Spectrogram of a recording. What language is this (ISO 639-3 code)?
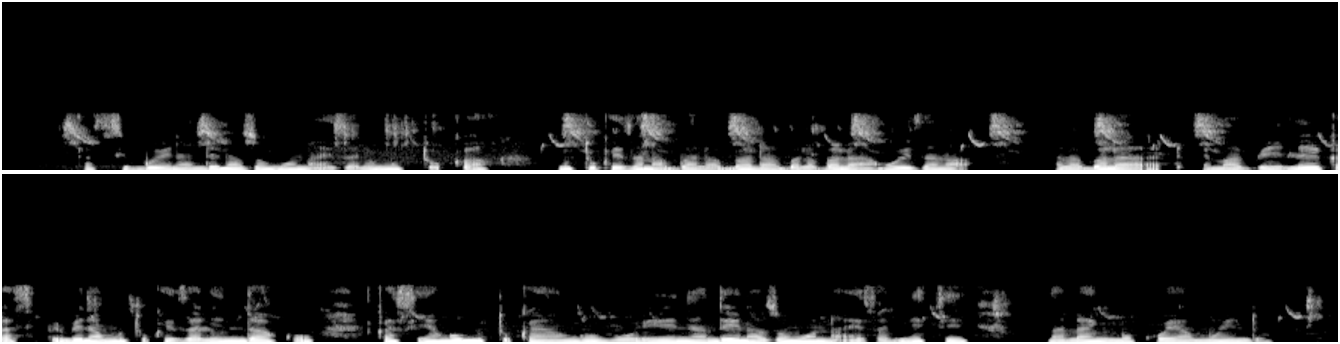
lin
